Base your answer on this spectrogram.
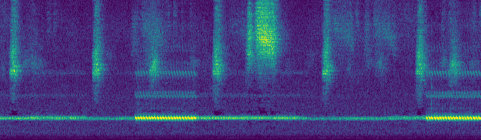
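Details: Night chorus of crickets in summer grass, Bulgaria, captured in surround sound: an unbroken shrill trill that rises in loudness for stretches of about a second, while sharper high ticks from other insects punctuate it.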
